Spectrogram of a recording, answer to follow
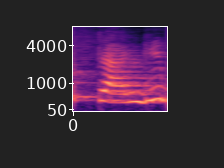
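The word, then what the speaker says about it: tang: इसको टेंग बोलते हैं। लेकिन ये जी जो है ये थोड़ा सा कम प्रोनाउंस होता है।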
